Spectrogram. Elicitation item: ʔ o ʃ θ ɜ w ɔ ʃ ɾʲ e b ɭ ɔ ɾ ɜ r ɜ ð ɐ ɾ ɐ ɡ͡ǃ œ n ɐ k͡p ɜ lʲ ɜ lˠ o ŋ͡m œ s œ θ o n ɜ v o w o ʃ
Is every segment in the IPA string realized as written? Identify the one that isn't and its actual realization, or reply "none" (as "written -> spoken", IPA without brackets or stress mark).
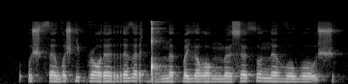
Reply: none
